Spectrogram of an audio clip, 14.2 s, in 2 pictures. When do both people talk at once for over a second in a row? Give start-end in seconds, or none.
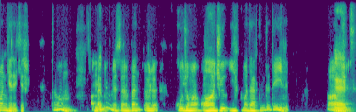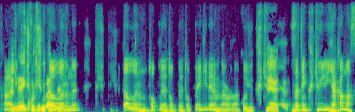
6.7-8.4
